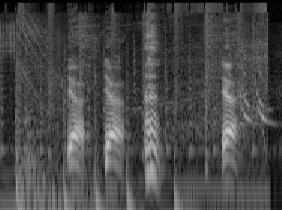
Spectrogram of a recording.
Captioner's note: clearing throat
